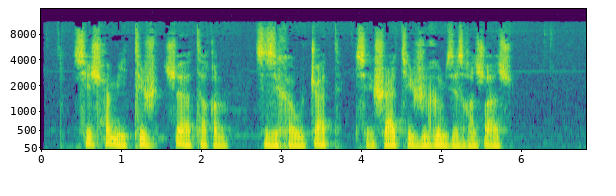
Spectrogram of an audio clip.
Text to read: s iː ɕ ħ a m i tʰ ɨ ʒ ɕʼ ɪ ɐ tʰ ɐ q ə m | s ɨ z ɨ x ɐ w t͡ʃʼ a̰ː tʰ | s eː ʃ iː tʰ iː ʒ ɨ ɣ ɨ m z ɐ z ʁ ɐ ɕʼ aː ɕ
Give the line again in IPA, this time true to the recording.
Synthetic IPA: s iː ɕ ħ a m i tʰ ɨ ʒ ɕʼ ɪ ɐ tʰ ɐ q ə m | s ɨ z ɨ x ɐ w t͡ʃʼ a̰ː tʰ | s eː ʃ aː tʰ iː ʒ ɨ ɣ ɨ m z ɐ z ʁ ɐ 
